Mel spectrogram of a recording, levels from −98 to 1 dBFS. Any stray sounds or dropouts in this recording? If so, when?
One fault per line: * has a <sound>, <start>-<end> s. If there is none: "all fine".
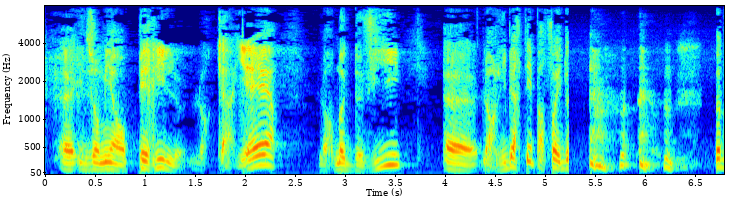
* has a cough, 5.4-6.6 s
